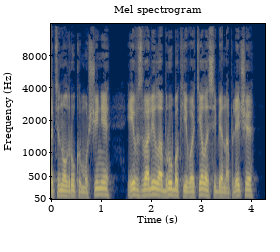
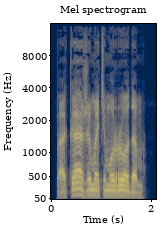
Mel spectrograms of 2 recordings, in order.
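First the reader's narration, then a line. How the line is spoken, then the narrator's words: Angry growl near ear. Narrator (Russian): прорычала над ухом злая угроза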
